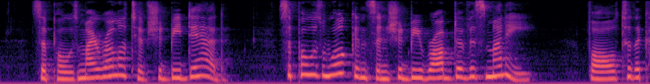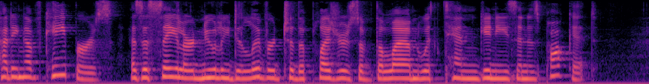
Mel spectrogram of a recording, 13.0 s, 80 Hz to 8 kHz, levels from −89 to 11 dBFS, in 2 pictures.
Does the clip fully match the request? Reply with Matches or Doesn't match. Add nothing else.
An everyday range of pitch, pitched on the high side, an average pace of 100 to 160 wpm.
Doesn't match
